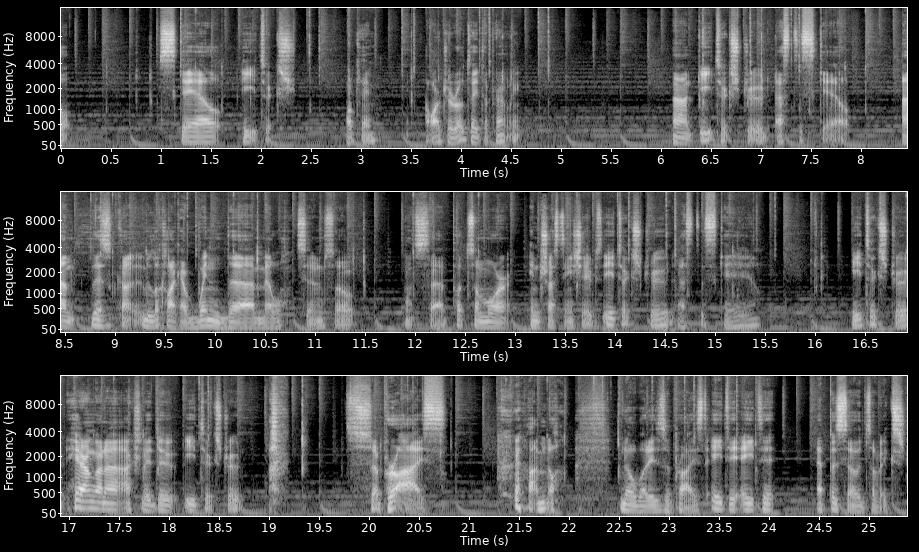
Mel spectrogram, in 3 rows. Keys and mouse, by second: 0.5 s, 1.1 middle click, 1.5 r, 2.6 e, 3.7 s, 4.1 r, 5.3 shift+middle click, 6.1 e, 6.7 s, 7.2 middle click, 7.8 middle click, 8.4 r, 8.7 middle click, 9.8 g, 10.0 middle click, 11.1 g, 11.7 middle click, 12.4 middle click, 13.3 e, 14.0 s, 14.5 middle click, 15.3 r, 15.7 e, 16.6 middle click, 17.2 middle click, 17.6 e, 19.1 e, 20.4 s, 20.4 g, 21.5 middle click, 22.5 shift+click, 22.9 click, 23.3 click.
